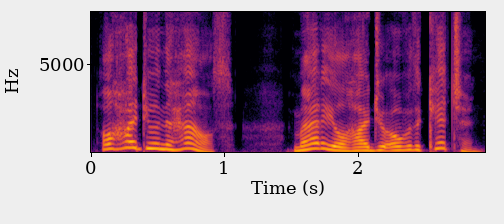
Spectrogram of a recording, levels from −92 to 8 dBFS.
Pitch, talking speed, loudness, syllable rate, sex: 230 Hz, 225 wpm, -16 LUFS, 6.9 syllables/s, male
